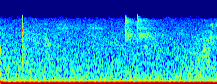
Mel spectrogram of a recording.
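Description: Faint computer mouse clicks: one about a quarter second in, then a quick pair a little past a second in, over a steady low hum.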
